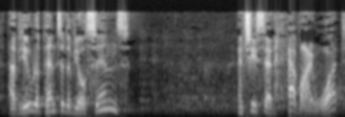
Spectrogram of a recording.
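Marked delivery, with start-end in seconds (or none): 0.2-2.0 put-on English accent. Retelling a story, the speaker quotes the pastor Malcolm Wilde in his English accent. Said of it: "said in his great English accent".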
